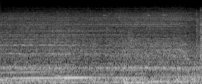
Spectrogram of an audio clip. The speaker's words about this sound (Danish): Og så trykker jeg på knappen. Og så skulle toget gerne køre. Og det gør det også.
